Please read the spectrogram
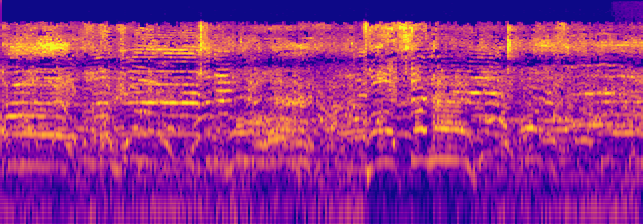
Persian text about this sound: اینجا منطقه زینبیه اصفهانه که یه نفر مورد تیر مستقیم قرار میگیره و مردم خیلی شروع به داد و فریاد میکنن.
